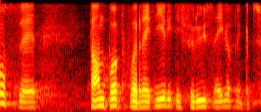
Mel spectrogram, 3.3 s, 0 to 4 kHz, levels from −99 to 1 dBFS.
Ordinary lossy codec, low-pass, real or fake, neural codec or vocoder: none; 3.6 kHz; fake; codec, 24 kHz, 1 kbps, SNAC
